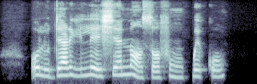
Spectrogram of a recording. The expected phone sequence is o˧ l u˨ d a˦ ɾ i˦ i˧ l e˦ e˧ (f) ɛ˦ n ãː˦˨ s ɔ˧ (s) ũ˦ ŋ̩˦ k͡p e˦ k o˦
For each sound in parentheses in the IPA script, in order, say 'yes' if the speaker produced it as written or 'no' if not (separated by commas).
no, no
